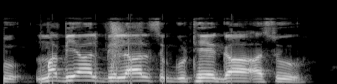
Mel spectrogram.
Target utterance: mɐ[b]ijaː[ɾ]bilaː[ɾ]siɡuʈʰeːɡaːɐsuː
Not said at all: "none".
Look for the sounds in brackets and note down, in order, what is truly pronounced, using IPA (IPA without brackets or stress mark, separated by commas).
b, l, l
